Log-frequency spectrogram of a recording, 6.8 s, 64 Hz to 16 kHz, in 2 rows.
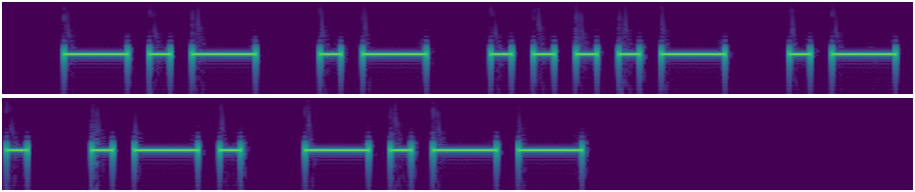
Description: Morse code, heard as a keyed tone, about 15 wpm, 700 Hz. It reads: KA4RRY
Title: USA Call Signs - 6 Characters - Repeated 2x - 15wpm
